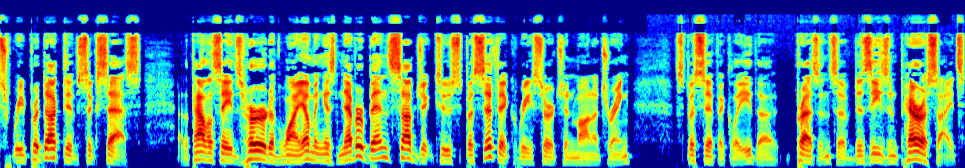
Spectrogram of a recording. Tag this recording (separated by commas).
Speech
